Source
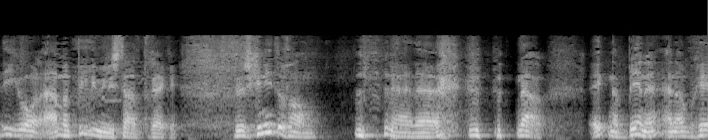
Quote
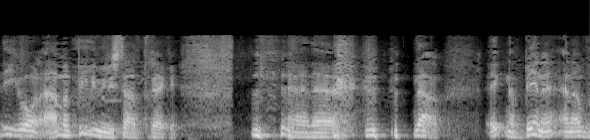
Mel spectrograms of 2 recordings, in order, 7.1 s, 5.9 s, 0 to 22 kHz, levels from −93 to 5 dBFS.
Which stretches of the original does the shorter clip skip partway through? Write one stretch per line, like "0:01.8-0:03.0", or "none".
0:02.3-0:03.3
